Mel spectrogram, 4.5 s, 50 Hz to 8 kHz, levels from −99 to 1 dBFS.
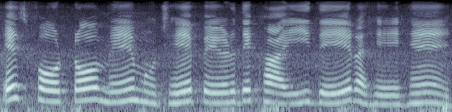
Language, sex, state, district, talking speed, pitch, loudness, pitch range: Hindi, female, Madhya Pradesh, Katni, 120 wpm, 240 Hz, -18 LUFS, 220-260 Hz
